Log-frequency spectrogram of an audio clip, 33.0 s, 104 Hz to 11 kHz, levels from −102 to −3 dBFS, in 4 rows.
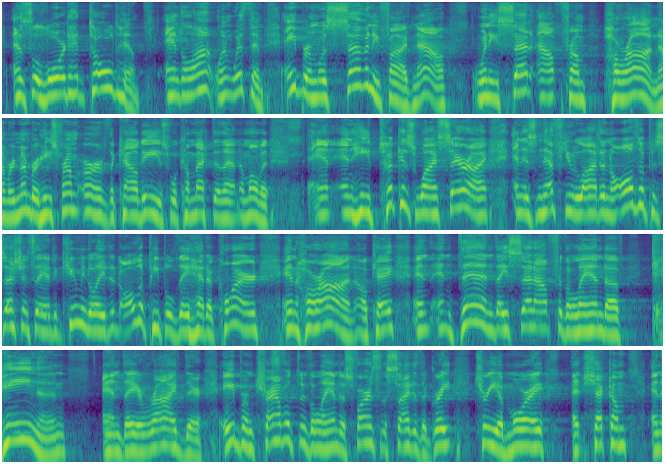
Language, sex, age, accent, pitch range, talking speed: English, male, 50-69, American, 170-225 Hz, 180 wpm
